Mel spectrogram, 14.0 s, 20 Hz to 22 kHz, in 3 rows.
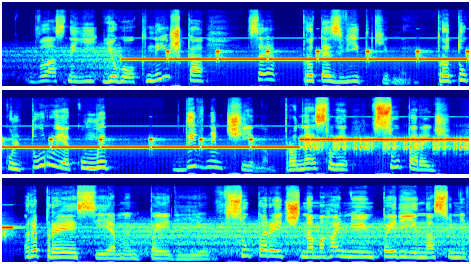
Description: Weather fax (radiofax), 120 lines a minute, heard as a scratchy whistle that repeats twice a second, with room echo and speech in Ukrainian.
